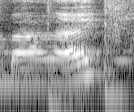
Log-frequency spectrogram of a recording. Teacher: posisinya lebih rendah lalu bergerak naik ke bunyi kedua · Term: diftong naik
